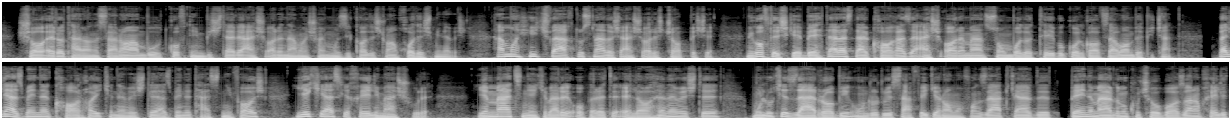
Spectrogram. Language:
Persian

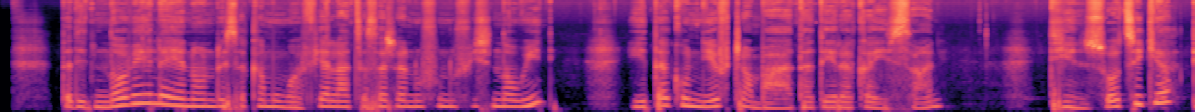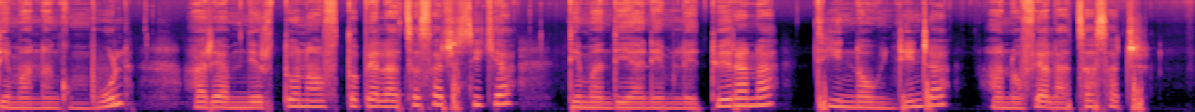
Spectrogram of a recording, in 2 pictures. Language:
Malagasy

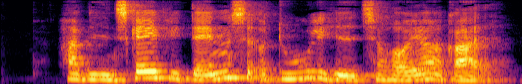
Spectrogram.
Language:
Danish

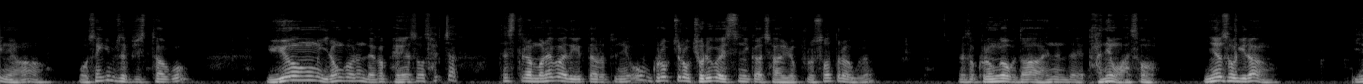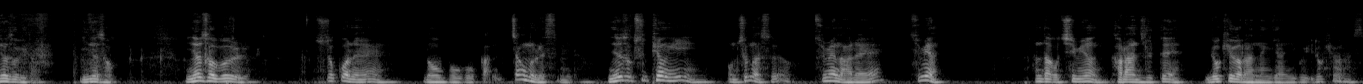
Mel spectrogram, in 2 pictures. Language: Korean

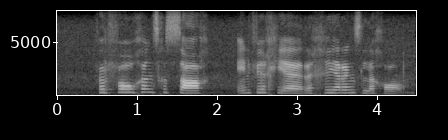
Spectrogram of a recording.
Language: Afrikaans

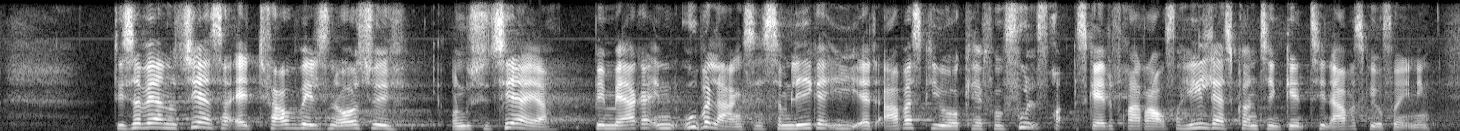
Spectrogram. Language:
Danish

